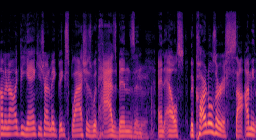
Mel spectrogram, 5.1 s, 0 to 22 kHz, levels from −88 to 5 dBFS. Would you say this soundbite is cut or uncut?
cut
